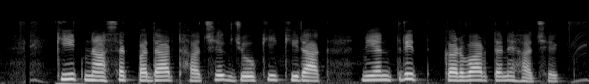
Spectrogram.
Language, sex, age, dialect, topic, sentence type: Magahi, male, 18-24, Northeastern/Surjapuri, agriculture, statement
